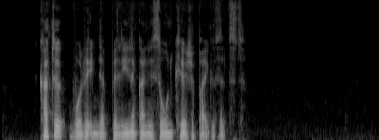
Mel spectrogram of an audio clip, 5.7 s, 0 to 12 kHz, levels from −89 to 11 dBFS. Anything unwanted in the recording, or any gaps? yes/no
no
